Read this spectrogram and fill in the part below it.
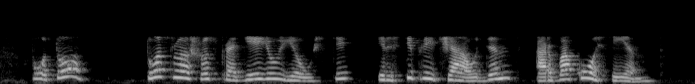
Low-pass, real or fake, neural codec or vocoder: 3.6 kHz; real; none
